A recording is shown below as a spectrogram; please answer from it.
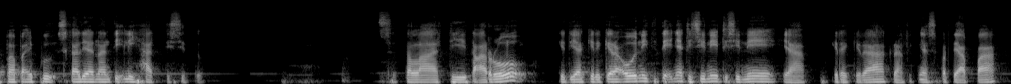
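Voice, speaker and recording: A man from East Java talks casually to a church group, leading a sharing session. His pitch sits in a middling range, and he chats loosely, dropping little filler tags after almost every phrase. He gets lively when he retells stories. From Pasuruan, East Java. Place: church meeting room.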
